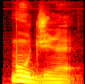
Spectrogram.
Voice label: "muggine", crespinese

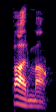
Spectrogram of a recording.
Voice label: "parma", crespinese

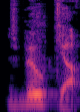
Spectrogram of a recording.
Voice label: "sbeucchia", crespinese

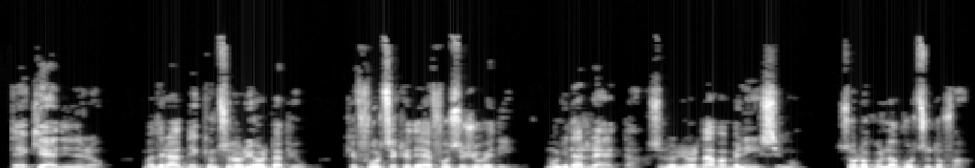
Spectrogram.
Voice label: "bada a di", crespinese

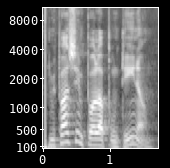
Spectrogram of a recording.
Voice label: "appuntino", crespinese

